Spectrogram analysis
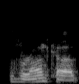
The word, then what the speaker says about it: Voronkov: Voronkov, baby. It's easy. You say it exactly how it's spelled.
